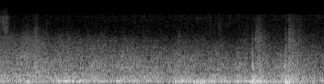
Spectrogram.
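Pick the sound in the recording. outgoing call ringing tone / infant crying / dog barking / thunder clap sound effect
thunder clap sound effect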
